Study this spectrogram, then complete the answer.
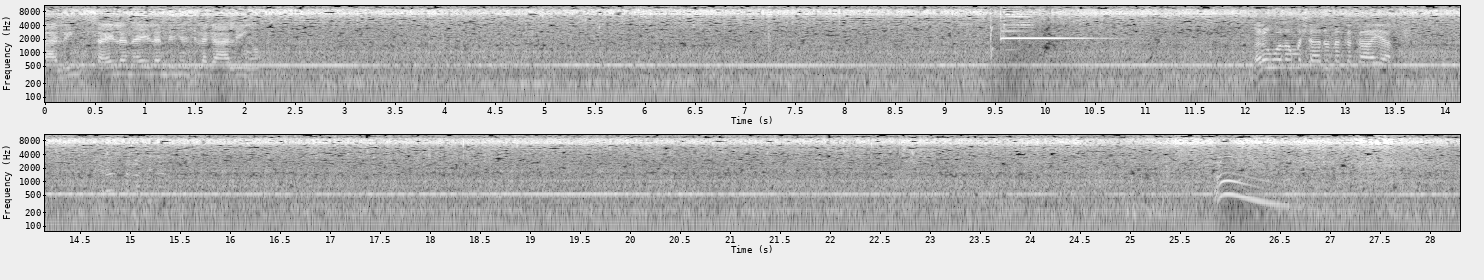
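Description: A boat engine hums steadily close by.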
